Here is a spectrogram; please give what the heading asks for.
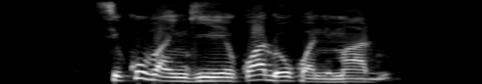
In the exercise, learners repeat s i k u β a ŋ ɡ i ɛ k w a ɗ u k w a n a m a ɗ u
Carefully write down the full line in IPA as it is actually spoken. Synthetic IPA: s i k u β a ŋ ɡ i ɛ k w a ɗ ɔ k w a n i m a ɗ u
